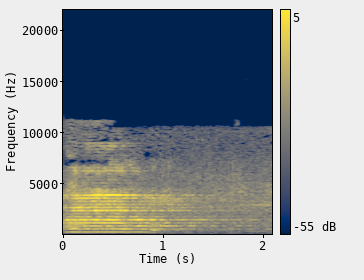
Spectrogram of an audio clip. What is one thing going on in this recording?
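A man chants in a long, held voice through a microphone, echoing in a large hall.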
